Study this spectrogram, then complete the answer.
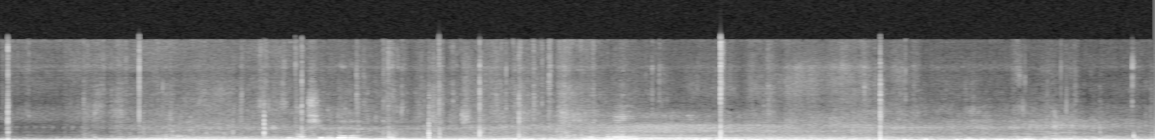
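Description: A small wood fire crackles.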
